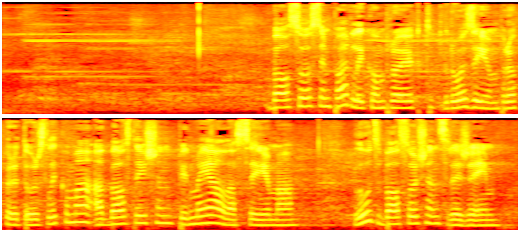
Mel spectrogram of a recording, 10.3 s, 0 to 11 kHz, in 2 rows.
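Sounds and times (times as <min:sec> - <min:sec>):
electric bell ringing in a parliamentary chamber to call a repeat vote: 0:00.0 - 0:07.2
speech: 0:02.6 - 0:10.2.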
